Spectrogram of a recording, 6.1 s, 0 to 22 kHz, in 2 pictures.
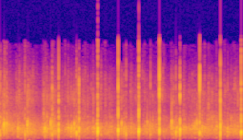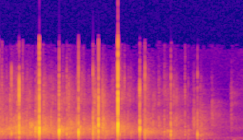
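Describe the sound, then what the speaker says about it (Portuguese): Conference audience applause for student organizers at the Brazil Conference 2022, a steady patter of many hands with sharp individual claps standing out near the microphone, sustained for about five seconds before trailing off. "eu queria pedir uma salva de palmas para os alunos que organizaram esse evento espetacular para o Brasil"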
